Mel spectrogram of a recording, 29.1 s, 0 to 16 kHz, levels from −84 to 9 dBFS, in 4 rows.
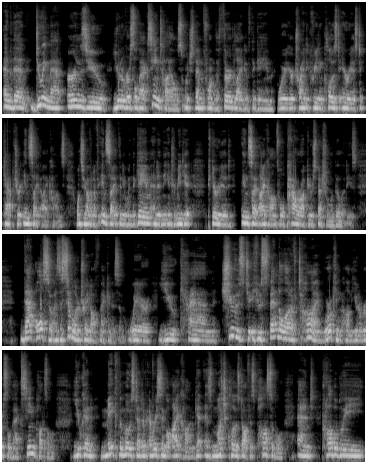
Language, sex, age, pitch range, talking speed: English, male, 30-49, 130-165 Hz, 200 wpm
